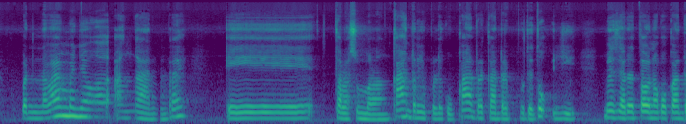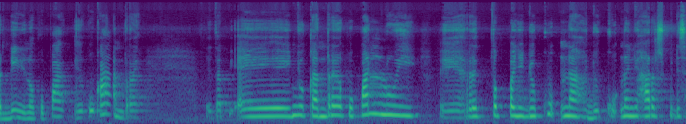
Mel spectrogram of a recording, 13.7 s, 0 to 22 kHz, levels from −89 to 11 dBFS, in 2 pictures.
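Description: Two late-packet stalls and a short concealed packet loss break up this speech recording, along with a stretch of jitter buffer speed-up. The first short stall from a late packet runs from about 1.53 to 1.75 s. A packet didn't turn up in time, the jitter buffer drained, and the receiver held the last sound for 70 ms until the data arrived. Nothing is lost, but that sound hangs on a beat too long with a slight buzz or dip, and the playout delay ends up 70 ms longer. Inside that same stretch, at 1.68 to 1.71 s, there's a short concealed packet loss: 20 ms of audio never made it to the decoder, and 10 ms of continuation from the preceding sound papers over the gap, so you get a quick smear or wobble rather than a clean dropout. From 6.98 to 7.69 s the jitter buffer speed-up kicks in. The buffer was holding more than it wanted, probably after delayed packets arrived together, so the receiver trimmed out small pitch-period chunks, around 70 ms in total. 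Playback runs at about 109% speed with the pitch unchanged, which makes that bit sound rushed. Right after, from 7.93 to 8.01 s, a second short stall from a late packet stretches the sound by 60 ms, again with nothing missing, and the delay grows by another 60 ms.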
